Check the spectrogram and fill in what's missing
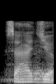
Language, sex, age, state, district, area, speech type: Odia, male, 30-45, Odisha, Kalahandi, rural, read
